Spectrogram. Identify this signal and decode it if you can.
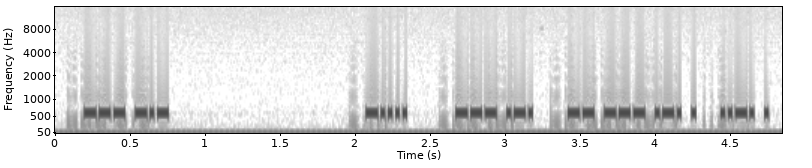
Morse code, heard as a keyed tone, about 51 wpm, 600 Hz. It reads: OK 6 OR MORE FE
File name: archived / CRSnet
